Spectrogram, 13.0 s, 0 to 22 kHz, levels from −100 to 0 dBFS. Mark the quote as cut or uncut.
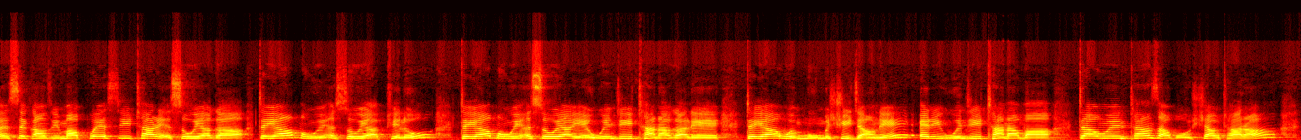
cut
